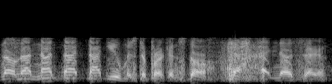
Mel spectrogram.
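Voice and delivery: ordinary delivery

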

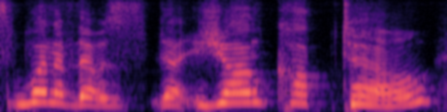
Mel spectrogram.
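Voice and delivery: usual speaking voice

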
